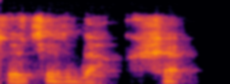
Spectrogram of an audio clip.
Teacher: the Visarga, at the end of the Daksha gets dropped because it's followed by U. So it becomes Suchir Daksha.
